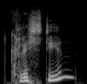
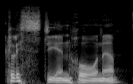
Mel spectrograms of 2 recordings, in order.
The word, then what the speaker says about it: Christian: And I thought Christian Horner, Christian? Is that? I've given him a sort of Austrian lilt. – You've given an extra syllable. – Christian Horner.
